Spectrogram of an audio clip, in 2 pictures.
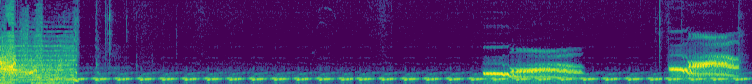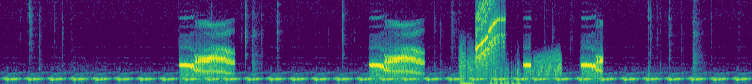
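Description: A low-health alarm beeps rapidly and steadily in a video game.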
